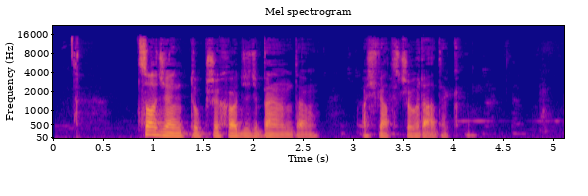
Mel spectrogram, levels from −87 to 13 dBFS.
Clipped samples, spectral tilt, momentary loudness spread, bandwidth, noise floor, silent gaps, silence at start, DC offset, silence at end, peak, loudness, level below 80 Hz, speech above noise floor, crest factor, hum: under 0.1%; -4.5 dB/octave; 19 LU; 15 kHz; -60 dBFS; none; 0.2 s; under 0.1%; 0.9 s; -2 dBFS; -21 LUFS; -44 dBFS; 39 dB; 20 dB; none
